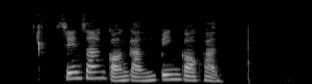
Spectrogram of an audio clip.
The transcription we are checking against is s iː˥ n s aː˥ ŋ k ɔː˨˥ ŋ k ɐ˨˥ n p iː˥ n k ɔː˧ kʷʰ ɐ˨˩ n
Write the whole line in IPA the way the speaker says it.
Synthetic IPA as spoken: s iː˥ n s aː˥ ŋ k ɔː˨˥ ŋ k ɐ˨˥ n p iː˥ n k ɔː˧ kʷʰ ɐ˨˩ n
